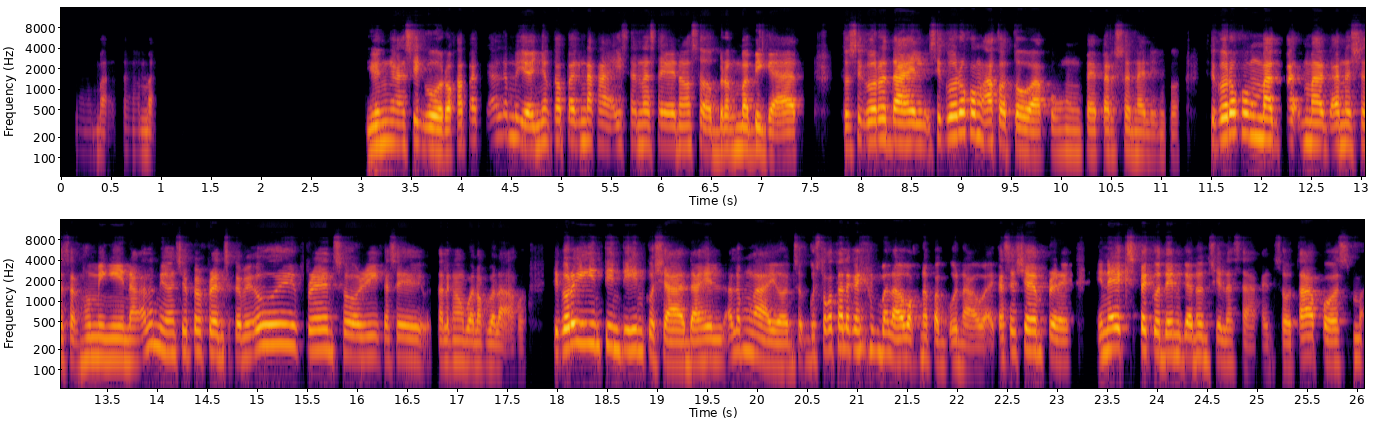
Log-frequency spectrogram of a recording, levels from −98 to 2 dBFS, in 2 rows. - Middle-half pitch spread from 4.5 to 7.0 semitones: Yes, average, 5.3 semitones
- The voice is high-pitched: No, medium, 155 Hz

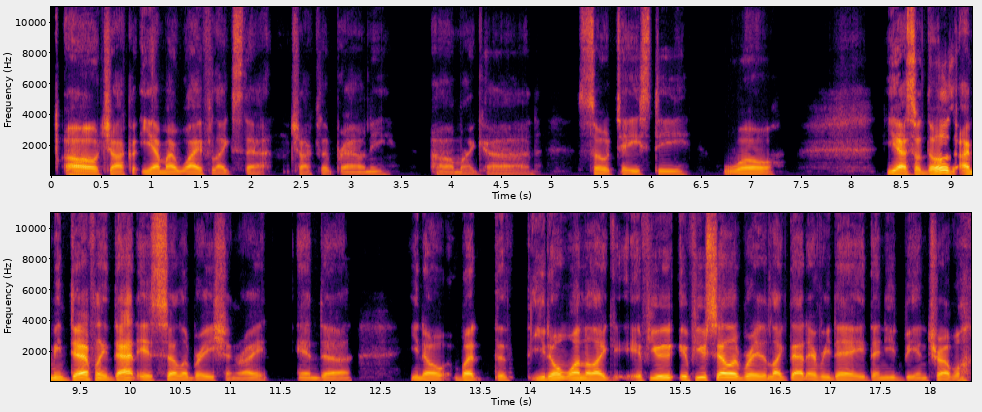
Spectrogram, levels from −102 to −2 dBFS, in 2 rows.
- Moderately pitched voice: No, low, 100 Hz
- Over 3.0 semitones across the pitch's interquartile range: Yes, average, 3.6 semitones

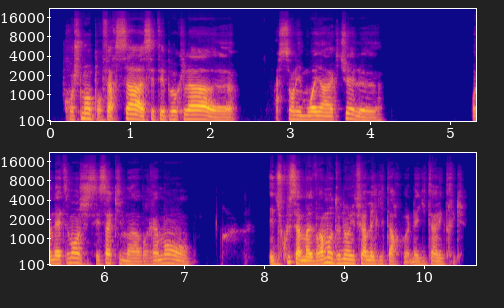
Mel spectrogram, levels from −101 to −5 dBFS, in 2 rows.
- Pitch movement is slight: No, average, 4.1 semitones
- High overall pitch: No, low, 135 Hz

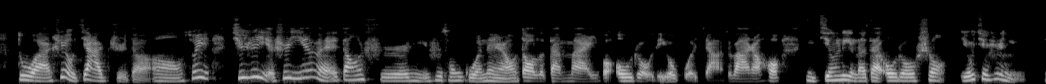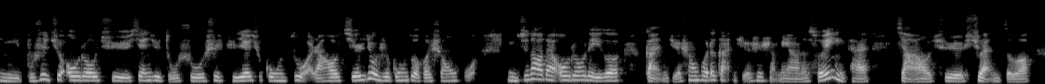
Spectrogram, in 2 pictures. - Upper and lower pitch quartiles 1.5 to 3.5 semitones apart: No, average, 3.9 semitones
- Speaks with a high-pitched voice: No, medium, 175 Hz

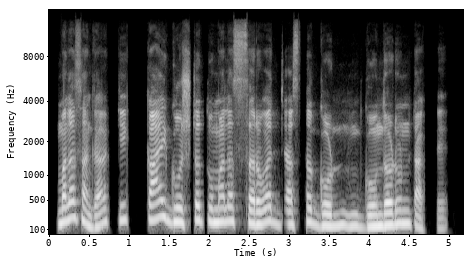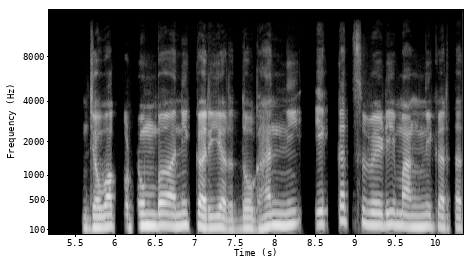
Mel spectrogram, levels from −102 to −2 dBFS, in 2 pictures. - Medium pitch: Yes, medium, 150 Hz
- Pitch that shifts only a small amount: No, average, 4.0 semitones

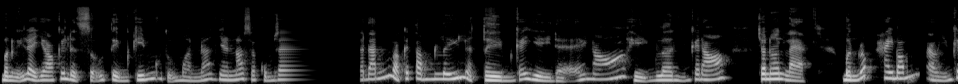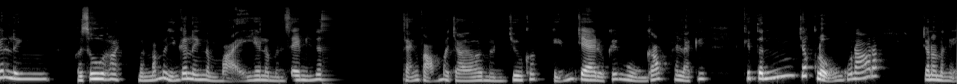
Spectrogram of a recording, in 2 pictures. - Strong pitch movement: No, average, 5.0 semitones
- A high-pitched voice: Yes, high, 210 Hz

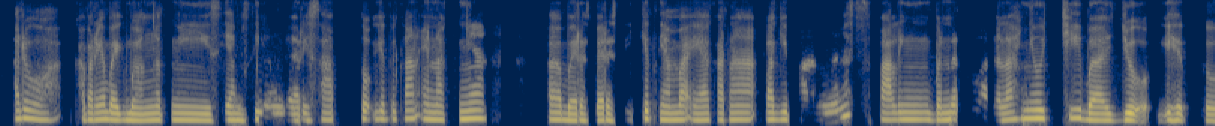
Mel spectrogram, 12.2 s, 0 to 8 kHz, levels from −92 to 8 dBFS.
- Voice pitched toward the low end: No, medium, 165 Hz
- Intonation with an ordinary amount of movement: No, narrow, 1.7 semitones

